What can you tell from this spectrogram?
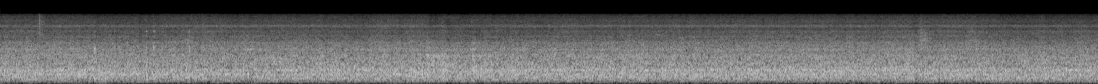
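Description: Westinghouse R68 subway car running at speed through a tunnel, heard from inside the car: a steady, loud rumble of wheels on rail.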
